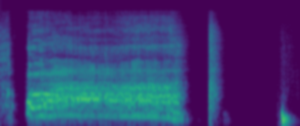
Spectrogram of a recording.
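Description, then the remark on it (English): A loud, gravelly scream with a strained, grunting edge, held steadily for about two seconds, then a quick breathy exhale and a short low burst. “It was more of a grunty scream.”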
